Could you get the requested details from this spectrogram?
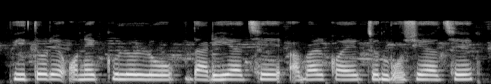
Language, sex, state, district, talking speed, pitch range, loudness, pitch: Bengali, female, West Bengal, Cooch Behar, 110 wpm, 220-235 Hz, -11 LUFS, 225 Hz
